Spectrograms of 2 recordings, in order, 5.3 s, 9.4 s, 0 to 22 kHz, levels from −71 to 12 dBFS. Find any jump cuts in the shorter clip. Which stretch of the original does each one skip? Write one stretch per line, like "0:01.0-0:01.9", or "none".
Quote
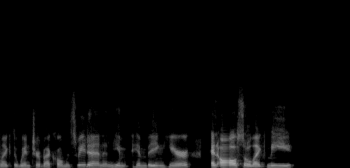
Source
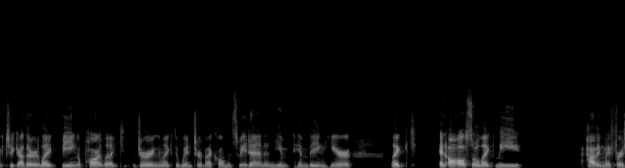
0:05.4-0:06.4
